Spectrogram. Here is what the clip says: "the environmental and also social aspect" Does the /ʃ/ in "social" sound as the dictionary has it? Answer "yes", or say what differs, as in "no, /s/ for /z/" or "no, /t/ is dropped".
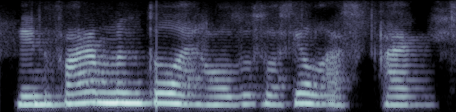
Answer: no, /s/ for /ʃ/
